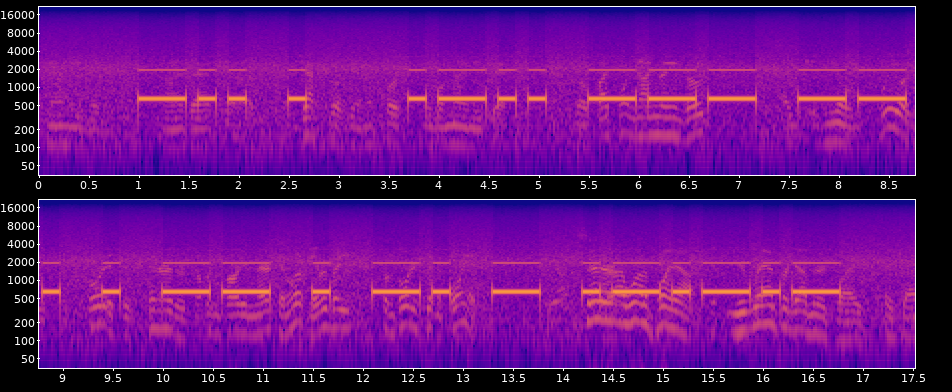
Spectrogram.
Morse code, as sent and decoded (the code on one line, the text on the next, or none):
-.. . / .-.. --- --. . -- . -. - .-.-.-
DE LOGEMENT.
